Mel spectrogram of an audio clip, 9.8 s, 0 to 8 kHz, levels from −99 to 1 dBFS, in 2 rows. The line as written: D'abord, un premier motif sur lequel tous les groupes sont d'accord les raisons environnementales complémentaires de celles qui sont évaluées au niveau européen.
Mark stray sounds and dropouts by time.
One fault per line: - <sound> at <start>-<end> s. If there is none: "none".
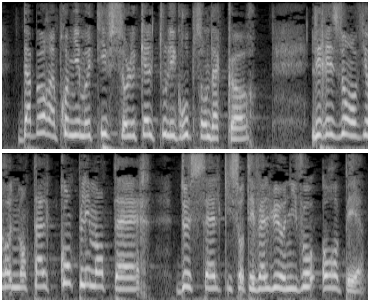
none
